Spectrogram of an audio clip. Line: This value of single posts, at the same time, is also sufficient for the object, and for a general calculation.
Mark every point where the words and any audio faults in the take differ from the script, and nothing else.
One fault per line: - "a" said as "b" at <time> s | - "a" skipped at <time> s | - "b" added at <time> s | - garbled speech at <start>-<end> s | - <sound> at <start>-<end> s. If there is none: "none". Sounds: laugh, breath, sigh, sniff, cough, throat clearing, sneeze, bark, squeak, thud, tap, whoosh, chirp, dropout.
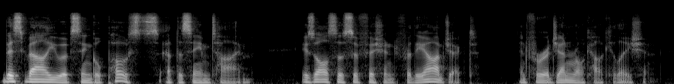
none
